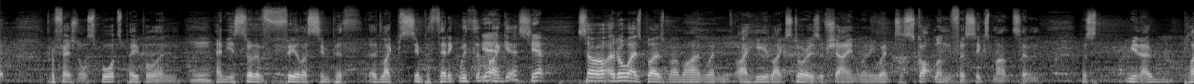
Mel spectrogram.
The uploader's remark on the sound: In the heart of the city at The Morrison Bar & Oyster Room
